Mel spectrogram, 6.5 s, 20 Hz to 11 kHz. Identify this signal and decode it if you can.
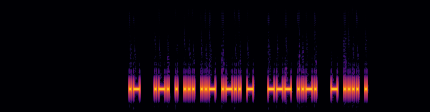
Morse code, heard as a keyed tone, about 38 wpm, 700 Hz. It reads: A RESULT OF THE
